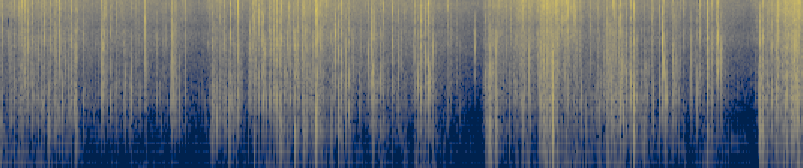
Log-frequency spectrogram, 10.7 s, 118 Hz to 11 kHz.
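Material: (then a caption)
Plastic. A hand-sized clear plastic zip bag full of white fluffy filling is squeezed and crumpled with both hands over a wooden table. It makes dense, bright crinkling and crunching that runs almost nonstop, with brief quiet gaps near 2.7, 6.4 and 10 seconds.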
